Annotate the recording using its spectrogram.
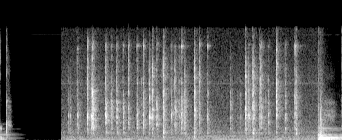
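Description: A moment of silence, then, from about a second in, rapid irregular light clicks, several a second, in the manner of keyboard typing, over a faint low hum.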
